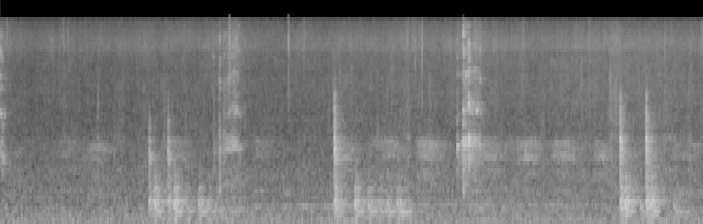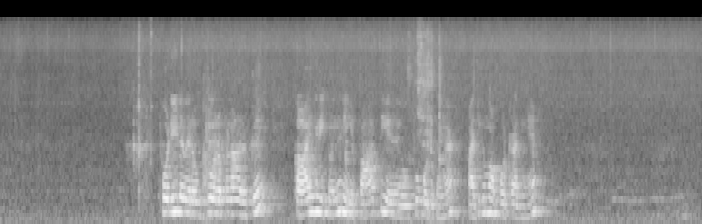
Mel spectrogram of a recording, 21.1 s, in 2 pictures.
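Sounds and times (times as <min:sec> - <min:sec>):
batter sizzling on a hot pan: 0:00.0 - 0:21.0
knocks and scrapes against pan: 0:02.2 - 0:03.7, 0:05.0 - 0:06.3, 0:09.3 - 0:10.3.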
